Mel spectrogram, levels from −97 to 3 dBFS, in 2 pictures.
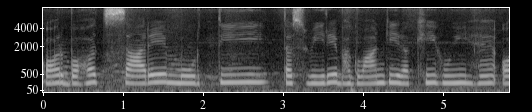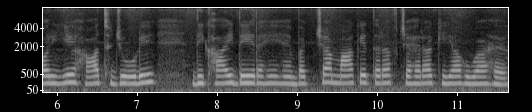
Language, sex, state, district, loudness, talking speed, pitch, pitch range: Hindi, female, West Bengal, Purulia, -31 LUFS, 135 wpm, 225 Hz, 215-235 Hz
